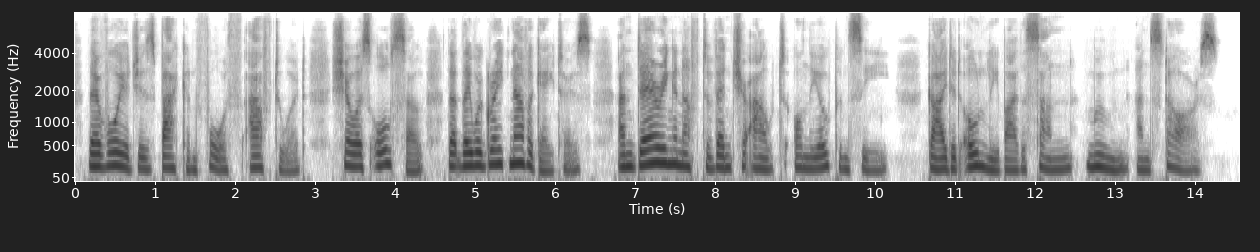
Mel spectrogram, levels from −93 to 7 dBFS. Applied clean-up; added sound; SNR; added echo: none; none; none; none.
